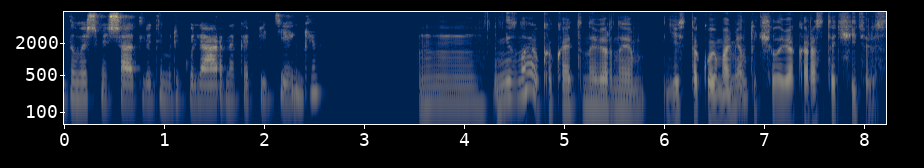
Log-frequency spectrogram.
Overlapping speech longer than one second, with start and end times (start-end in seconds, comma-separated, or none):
none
